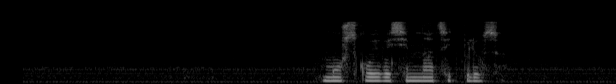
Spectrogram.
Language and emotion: Russian, neutral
